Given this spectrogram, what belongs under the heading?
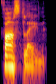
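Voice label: "fast lane", British English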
